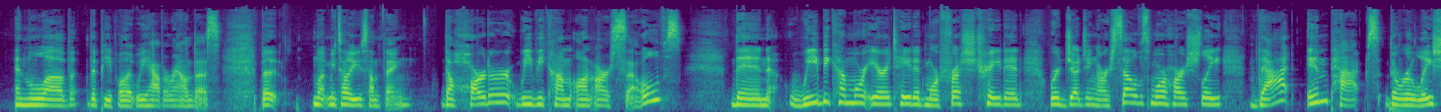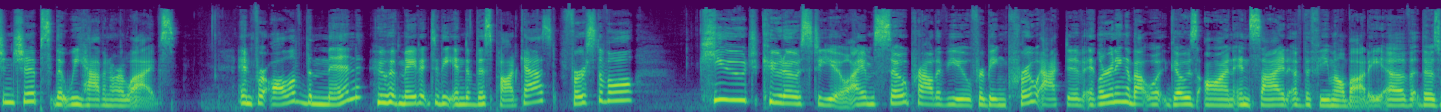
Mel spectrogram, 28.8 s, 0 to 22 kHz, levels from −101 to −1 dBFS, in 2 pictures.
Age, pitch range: 20-39, 185-230 Hz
